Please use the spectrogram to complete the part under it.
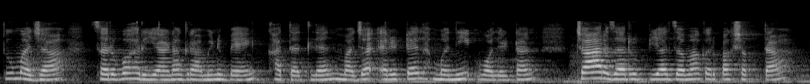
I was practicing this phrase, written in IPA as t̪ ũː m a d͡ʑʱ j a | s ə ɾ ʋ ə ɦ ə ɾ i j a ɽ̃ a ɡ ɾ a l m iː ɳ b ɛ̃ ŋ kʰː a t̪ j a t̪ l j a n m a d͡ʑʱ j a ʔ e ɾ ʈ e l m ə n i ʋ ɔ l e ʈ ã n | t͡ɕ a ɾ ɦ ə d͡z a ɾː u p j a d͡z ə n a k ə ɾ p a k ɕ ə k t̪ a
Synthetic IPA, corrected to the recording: t̪ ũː m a d͡ʑʱ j a | s ə ɾ ʋ ə ɦ ə ɾ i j a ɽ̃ a ɡ ɾ a m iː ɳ b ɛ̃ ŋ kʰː a t̪ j a t̪ l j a n m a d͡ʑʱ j a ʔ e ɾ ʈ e l m ə n i ʋ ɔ l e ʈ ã n | t͡ɕ a ɾ ɦ ə d͡z a ɾː u p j a d͡z ə m a k ə ɾ p a k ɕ ə k t̪ a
